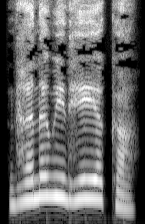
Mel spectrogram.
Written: ಧನವಿಧೇಯಕ

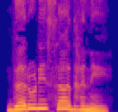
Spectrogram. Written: ಗರುಡಿಸಾಧನೆ

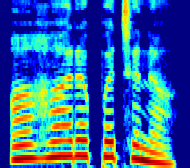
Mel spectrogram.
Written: ಆಹಾರಪಚನ

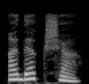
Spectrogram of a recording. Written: ಅದಕ್ಷೆ

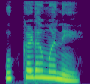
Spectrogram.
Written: ಉಕ್ಕಡಮನೆ

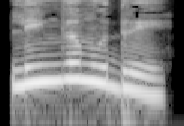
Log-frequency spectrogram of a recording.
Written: ಲಿಂಗಮುದ್ರೆ

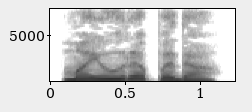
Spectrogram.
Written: ಮಯೂರಪದ

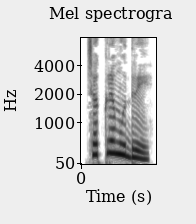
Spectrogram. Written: ಚಕ್ರಮುದ್ರೆ

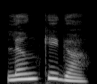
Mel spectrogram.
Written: ಲಂಗಿಗ

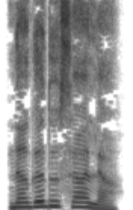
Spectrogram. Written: ನಗದುಸಾಲ

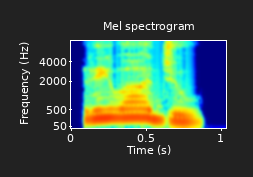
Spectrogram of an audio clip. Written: ರಿವಾಜು

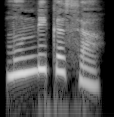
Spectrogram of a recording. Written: ಮುಂಡಿಕಸ

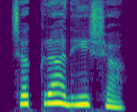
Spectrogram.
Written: ಚಕ್ರಾಧೀಶ

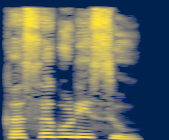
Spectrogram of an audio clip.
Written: ಕಸಗೂಡಿಸು

